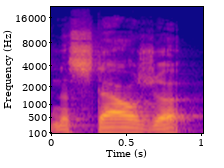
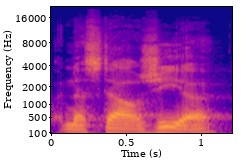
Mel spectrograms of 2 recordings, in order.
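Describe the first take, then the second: First: It is said with a plain English accent. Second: It is said with a French accent.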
